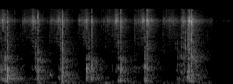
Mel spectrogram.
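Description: A deck of tarot cards being shuffled by hand: a quick, uneven run of sharp card slaps, about five a second.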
